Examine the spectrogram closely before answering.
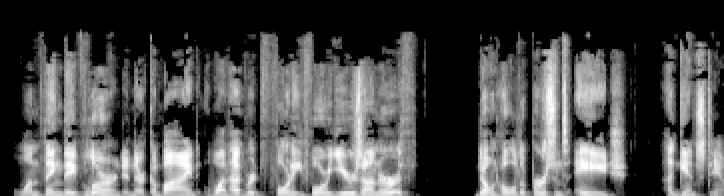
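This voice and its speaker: A man in a plain, everyday voice speaks with a fairly high pitch and lively intonation at a moderate pace against a quiet background. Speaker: TV news reporter. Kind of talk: TV news report narration.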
